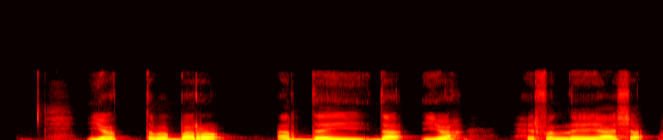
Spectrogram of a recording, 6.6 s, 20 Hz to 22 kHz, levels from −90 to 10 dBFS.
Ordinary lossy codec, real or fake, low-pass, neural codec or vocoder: none; real; 10.8 kHz; none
